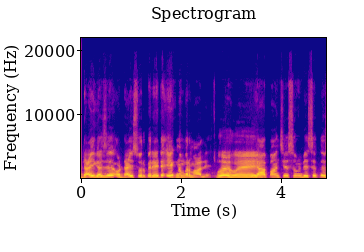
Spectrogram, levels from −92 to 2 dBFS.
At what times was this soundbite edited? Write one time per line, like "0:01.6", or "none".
none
